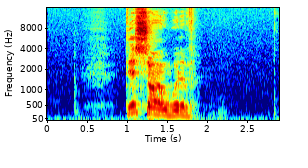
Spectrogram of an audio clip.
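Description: A man speaks briefly and loudly, close to a microphone.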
